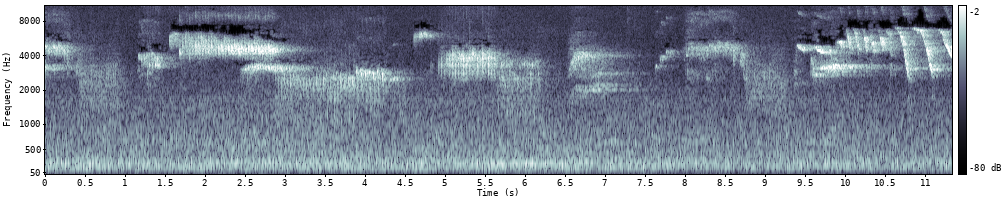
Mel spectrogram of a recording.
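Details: Canary singing in the morning: bright high warbled phrases, buzzy trills and rapid repeated notes alternating with sustained whistled tones, broken by short pauses.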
